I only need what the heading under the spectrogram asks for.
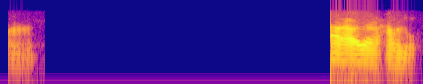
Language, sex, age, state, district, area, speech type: Malayalam, male, 60+, Kerala, Pathanamthitta, rural, conversation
